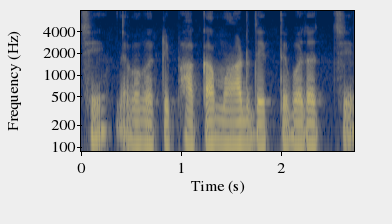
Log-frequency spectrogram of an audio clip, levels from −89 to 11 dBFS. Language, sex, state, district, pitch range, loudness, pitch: Bengali, male, West Bengal, Malda, 110-115 Hz, -22 LUFS, 110 Hz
